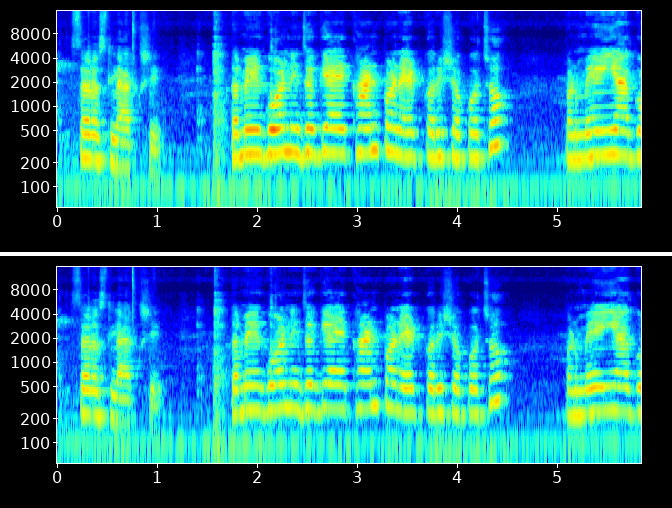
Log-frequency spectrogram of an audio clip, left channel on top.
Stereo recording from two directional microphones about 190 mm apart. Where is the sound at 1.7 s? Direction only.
55° left (ahead or behind).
